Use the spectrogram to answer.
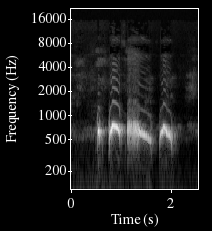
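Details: Northern spotted dove, 'còi bổi' voice, a call for provoking other birds: four separate low coos in under two seconds, a brief note, two longer arched coos and a final short one, in a clear quiet setting.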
